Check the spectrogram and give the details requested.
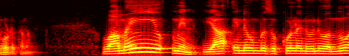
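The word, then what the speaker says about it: يؤمن: യുഅ്മിൻ ബില്ലാഹി സാവകാശമാണ് ആ ഒരു ബായിലേക്ക് അങ്ങ് പോകേണ്ടത്. യുഅ്മിൻ എന്ന് പറയുമ്പോൾ പെട്ടെന്ന് ചുണ്ട് കൂട്ടാതെ ചെറിയൊരു വിടവ് കൊടുക്കുക.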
